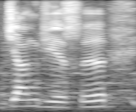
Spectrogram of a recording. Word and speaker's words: Jiang Jieshi: The reason for this is actually quite simple. It's just that the Cantonese version of this guy's name is Chiang Kai-shek, right? So the Cantonese of Jiang Jieshi is apparently Chiang Kai-shek, and I'm not gonna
